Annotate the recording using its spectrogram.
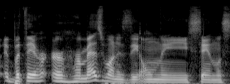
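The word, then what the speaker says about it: Hermès: So this Hermes, is that how it's always been pronounced, or did they change it today? Because I always thought it was Hermes. – No, it was always Hermes.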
